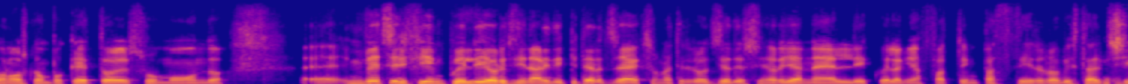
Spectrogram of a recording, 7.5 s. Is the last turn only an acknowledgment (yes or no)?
yes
